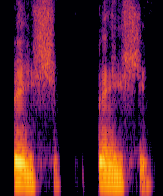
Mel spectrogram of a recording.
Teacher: geralmente a pronúncia do brasileiro final é trocar esse som de o por u e trocar o som de e por i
